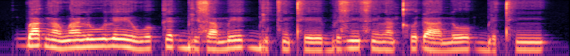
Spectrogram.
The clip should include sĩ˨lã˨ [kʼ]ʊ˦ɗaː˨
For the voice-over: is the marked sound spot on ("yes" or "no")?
no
